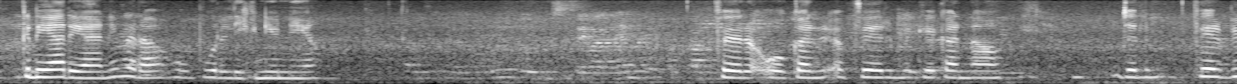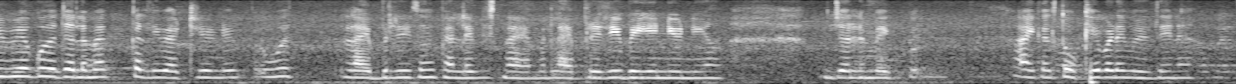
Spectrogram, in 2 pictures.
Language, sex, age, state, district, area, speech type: Dogri, female, 18-30, Jammu and Kashmir, Jammu, urban, spontaneous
